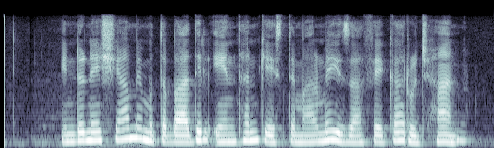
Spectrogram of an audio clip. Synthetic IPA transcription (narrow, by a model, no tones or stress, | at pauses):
ɪ̃ɳɖoːneːʃijamẽmʊt̪əbaːd̪ɪleːnd̪ʱənkeɪst̪eːmaːlmẽɪzaːfekaɾʊd͡ʒhaːn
